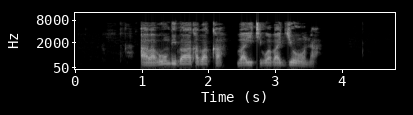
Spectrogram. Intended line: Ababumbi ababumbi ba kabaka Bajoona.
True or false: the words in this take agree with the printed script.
false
